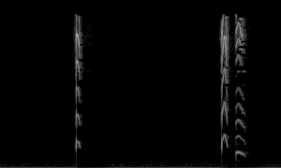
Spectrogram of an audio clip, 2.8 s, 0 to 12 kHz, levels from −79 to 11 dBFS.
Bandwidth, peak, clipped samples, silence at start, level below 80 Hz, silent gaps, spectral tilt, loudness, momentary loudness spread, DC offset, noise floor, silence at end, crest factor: 11.5 kHz; -8 dBFS; under 0.1%; 0.75 s; -78 dBFS; none; 4 dB/octave; -29 LUFS; 7 LU; 0.2%; -73 dBFS; 0.35 s; 30 dB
